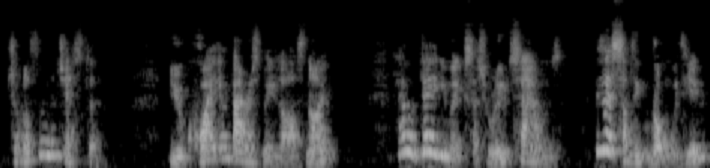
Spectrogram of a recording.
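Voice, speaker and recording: A man putting on a shrill, imperious queen. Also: wildly swooping pitch, moderate pace. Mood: stern. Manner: shrill, indignant, commanding. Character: haughty imperious queen, easily offended. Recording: roomy, distant mic.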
